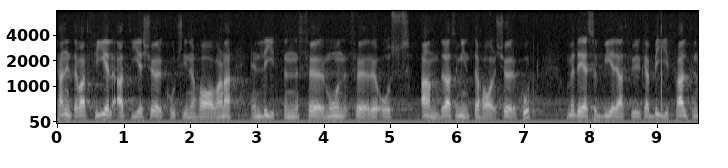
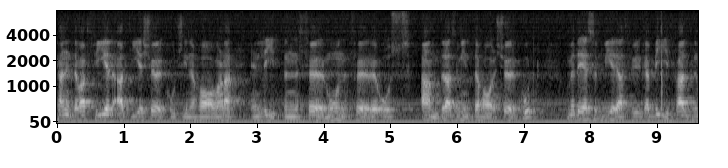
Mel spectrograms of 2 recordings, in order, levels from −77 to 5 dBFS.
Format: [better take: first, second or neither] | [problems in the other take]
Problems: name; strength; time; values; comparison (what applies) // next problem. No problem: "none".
first | room echo; dies away in 0.6 s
